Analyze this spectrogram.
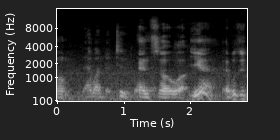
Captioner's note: laughs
